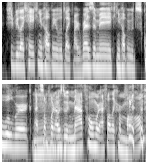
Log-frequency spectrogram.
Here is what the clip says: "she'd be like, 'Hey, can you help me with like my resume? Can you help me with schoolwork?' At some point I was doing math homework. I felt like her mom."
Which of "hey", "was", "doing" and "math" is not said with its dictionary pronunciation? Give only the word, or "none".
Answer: none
